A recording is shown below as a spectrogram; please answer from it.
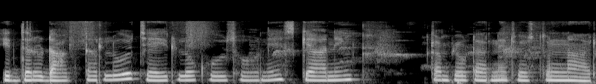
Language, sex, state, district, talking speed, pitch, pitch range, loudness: Telugu, female, Telangana, Mahabubabad, 70 wpm, 195 Hz, 190-205 Hz, -17 LUFS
